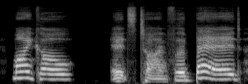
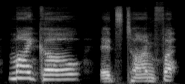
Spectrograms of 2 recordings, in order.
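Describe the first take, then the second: First: Higher, louder call, "bed" drawn out; calling mum. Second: High "Michael", then dropping and breaking off at "for"; mum's call cut short. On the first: Mum sending Michael to bed, loud calling. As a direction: call it out in a raised, insistent voice. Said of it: "So when my mum said". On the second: What Michael hears of mum, call cut short. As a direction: call "Michael", leave "for" hanging unfinished. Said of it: "all I could hear was". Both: Retold or imitated.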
